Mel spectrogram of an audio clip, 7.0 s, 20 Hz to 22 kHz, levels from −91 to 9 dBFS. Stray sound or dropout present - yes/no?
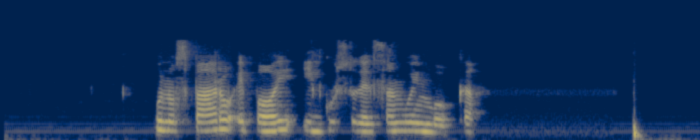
no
